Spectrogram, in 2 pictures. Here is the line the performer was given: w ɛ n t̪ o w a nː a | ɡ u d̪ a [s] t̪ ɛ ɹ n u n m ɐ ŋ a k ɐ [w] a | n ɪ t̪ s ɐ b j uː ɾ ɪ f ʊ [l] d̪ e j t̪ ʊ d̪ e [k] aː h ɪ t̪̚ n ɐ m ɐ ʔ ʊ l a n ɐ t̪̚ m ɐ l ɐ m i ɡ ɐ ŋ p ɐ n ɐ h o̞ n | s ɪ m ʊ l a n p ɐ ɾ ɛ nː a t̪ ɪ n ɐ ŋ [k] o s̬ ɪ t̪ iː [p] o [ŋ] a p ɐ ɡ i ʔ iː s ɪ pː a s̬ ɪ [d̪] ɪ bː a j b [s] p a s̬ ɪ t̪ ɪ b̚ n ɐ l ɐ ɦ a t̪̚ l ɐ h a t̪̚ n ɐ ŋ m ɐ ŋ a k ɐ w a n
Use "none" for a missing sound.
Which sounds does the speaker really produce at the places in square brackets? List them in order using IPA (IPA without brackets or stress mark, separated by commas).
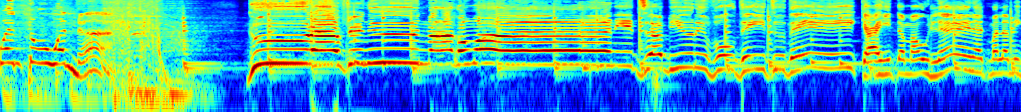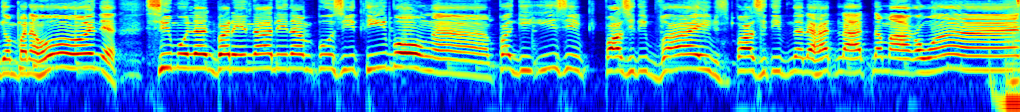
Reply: f, w, l, k, p, b, ŋ, t̪, s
